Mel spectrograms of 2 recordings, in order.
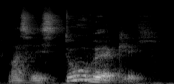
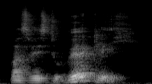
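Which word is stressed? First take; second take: du; wirklich. First: The stress is on du. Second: The stress is on wirklich.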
